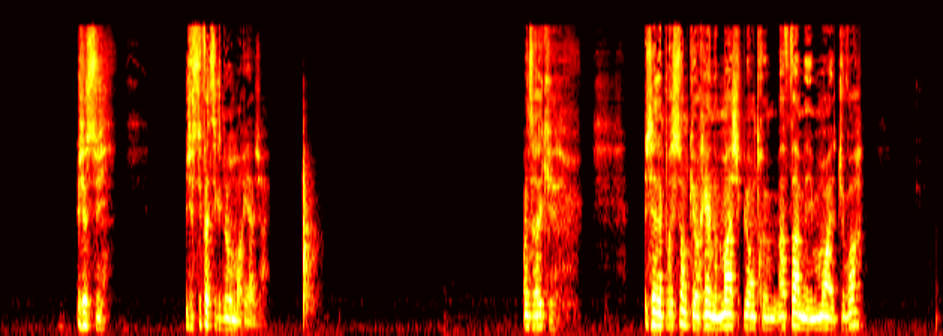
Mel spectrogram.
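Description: A man speaks tensely nearby.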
